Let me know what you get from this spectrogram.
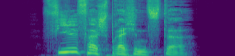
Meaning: inflection of vielversprechend: 1. strong/mixed nominative/accusative feminine singular superlative degree 2. strong nominative/accusative plural superlative degree
- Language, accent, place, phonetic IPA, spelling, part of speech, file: German, Germany, Berlin, [ˈfiːlfɛɐ̯ˌʃpʁɛçn̩t͡stə], vielversprechendste, adjective, De-vielversprechendste.ogg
